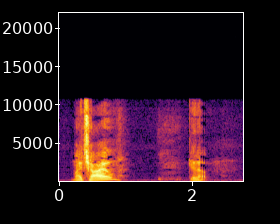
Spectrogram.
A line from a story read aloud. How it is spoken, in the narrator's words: he said in a loud voice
